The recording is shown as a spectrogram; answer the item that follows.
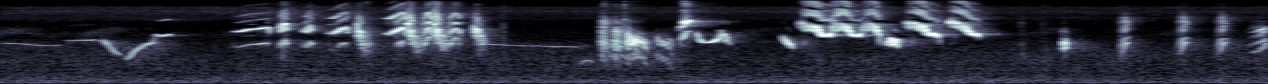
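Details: Forest bird-trapping session with a white-rumped shama in loud, varied song: a dipping whistle, then fast rattling trills and crisp repeated chirps in quick bursts. A long steady whistle comes between them, and the song ends in spaced single notes.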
